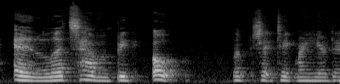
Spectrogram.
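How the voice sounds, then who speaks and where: A woman speaks fairly slowly in a New York accent. Her pitch sits in the medium range, and her intonation stays fairly even. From New York City. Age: 70s. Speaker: beauty vlogger. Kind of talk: casual chat.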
